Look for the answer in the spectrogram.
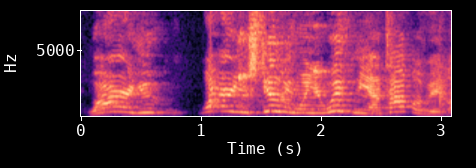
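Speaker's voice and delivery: high, incredulous retold telling-off; exasperated scolding. Man scolding woman for stealing beside him, exasperated. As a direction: act out pleading outrage with pitch way up.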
